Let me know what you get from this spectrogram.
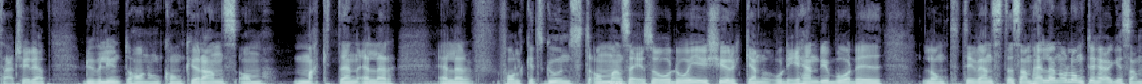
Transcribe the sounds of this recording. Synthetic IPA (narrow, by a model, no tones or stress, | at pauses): æːʂɔɛd̪ɛat̪d̪ɵvɪljɵɪnt̪əɦɑːnɔnkʰɔŋkʰɵɾansɔmː | akt̪ənɛ̰lːəɾʔɛ̰lːəɾfɔlkət̪sɡɵnst̪ʰɔ̰mːansɛjːəʂoːɔd̪ɔɛɾjɵɕʏɾkanɔɔd̪ɛɦɛnd̪əɾjɵboːd̪əɪ | lɔŋt̪ʰːɪlvɛnst̪əʂamɦɛlːənɔlɔŋt̪ːɪlhøːɡəʂam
